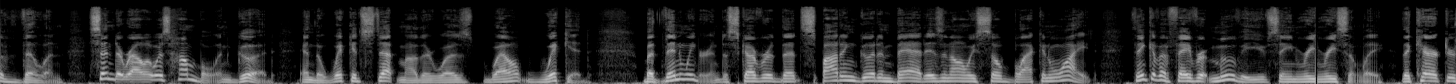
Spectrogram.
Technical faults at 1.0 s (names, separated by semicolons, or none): none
